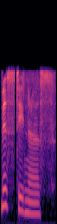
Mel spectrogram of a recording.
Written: mistiness

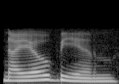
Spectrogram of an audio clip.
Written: niobium

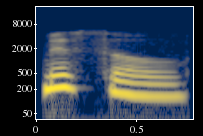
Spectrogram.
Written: missal

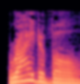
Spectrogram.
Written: ridable

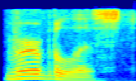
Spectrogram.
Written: verbalist

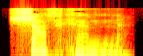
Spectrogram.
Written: shadkhan

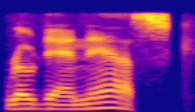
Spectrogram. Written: Rodinesque

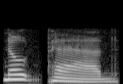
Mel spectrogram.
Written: notepad

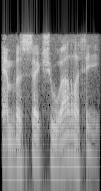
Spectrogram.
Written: ambisexuality

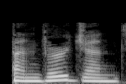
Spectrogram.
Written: convergence

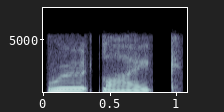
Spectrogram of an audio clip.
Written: rootlike

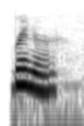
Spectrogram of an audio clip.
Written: Brynner

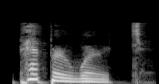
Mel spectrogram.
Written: pepperwort

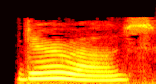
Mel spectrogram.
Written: deros

